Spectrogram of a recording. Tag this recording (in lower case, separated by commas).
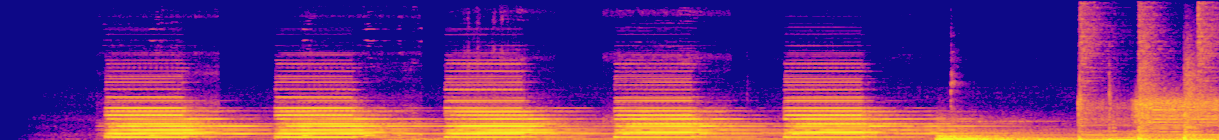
music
